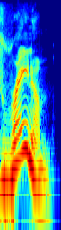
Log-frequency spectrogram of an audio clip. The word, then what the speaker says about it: Raynham: say no you you you fool it's Raynham it's random there's 19 towns ending in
